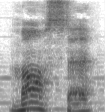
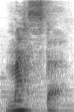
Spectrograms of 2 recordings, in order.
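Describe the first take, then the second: First: It is said in an RP accent. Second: It is said in a non-RP accent.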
